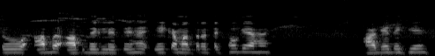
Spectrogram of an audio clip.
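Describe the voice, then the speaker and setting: High, bright man teaching reading. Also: flat delivery. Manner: sounds out syllables slowly, repeats words for correct pronunciation. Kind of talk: children's reading lesson. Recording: dull lo-fi recording with faint noise.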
